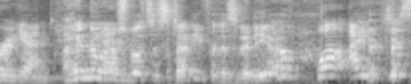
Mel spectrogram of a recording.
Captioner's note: laughs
